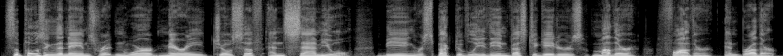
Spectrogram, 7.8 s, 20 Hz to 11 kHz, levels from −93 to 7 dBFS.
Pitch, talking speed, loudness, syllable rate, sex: 125 Hz, 130 wpm, -19 LUFS, 5.2 syllables/s, male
